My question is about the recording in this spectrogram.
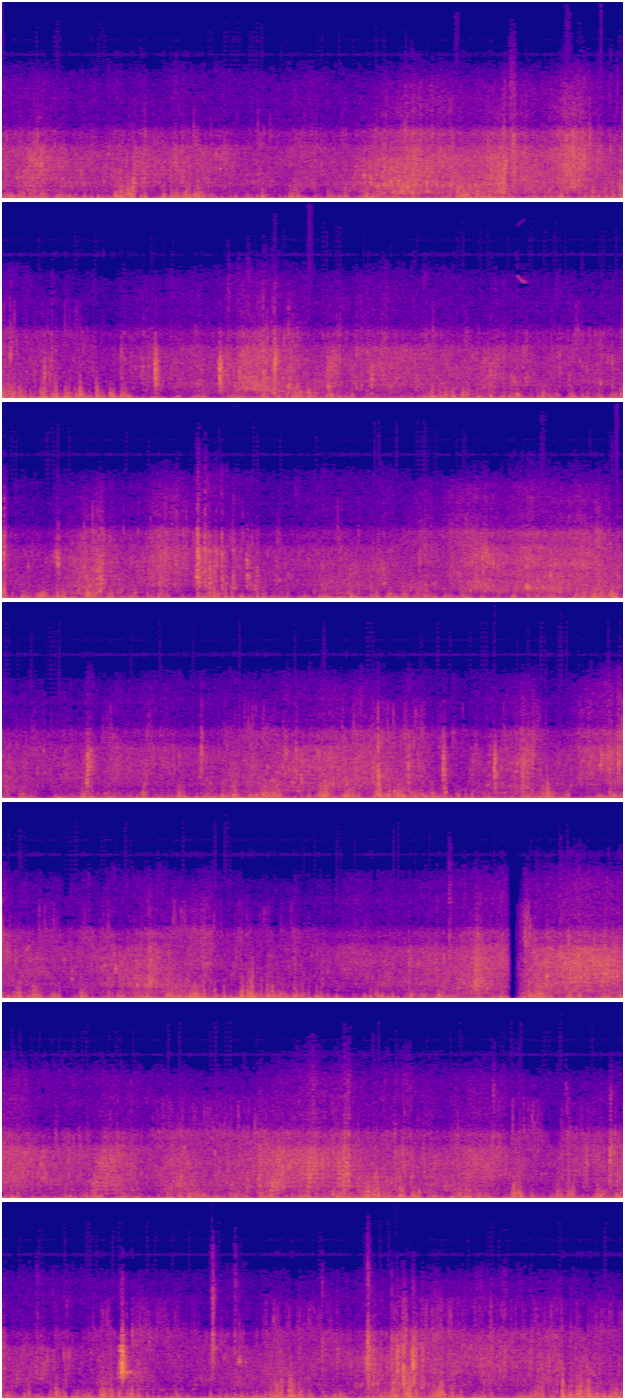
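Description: Steady wind rumbling on the microphone, with sea water lapping against the hull of a small wooden boat.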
